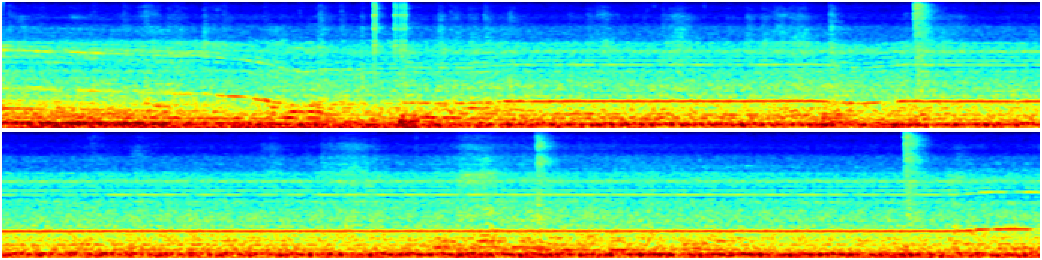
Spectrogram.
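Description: A bus engine idles close by with a steady low hum and a high whine.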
